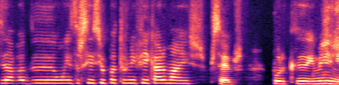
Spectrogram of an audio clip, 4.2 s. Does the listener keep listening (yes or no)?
yes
